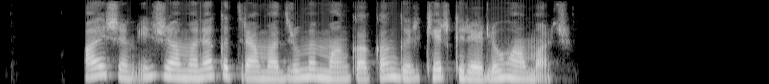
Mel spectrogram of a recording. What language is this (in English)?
Armenian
